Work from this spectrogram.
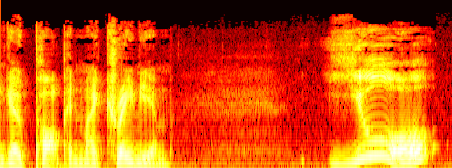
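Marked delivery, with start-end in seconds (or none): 2.5-3.3 high-pitched incredulous word; baffled, barely managed. A narrator's reading. Baffled visitor faces the smoking youth, barely managing. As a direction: struggle to get it out, astonished. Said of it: "I managed".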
